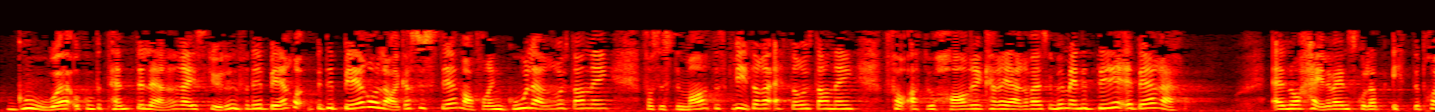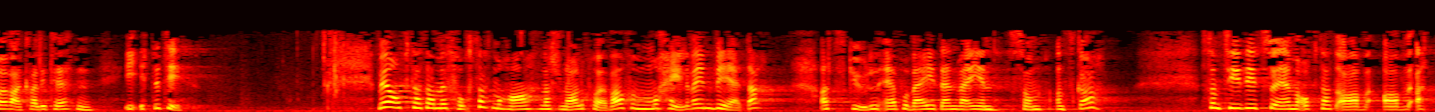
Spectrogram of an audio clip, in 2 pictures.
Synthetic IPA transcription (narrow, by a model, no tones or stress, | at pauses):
ɡuːəʔɔkʰʊmpət̪ʰɛnt̪əlæːʁəʁəɪskʉːlən̩fɔd̪ɛːbeːʁəd̪ɛbeːɾəɔlɑːɡɑsʏst̪eːməɾfɔʁæɪnɡuːlæːʁəʁʉːt̪̚d̪ɑnːɪŋfɔʁsʏst̪əmɑːt̪ɪskʋiːd̪əʁəʔɛt̪ːəɾʉːt̪̚d̪ɑnːɪŋfɔɾɑ̰t̪̚d̪ʉhɑɾkʰɑʁɪæːɾəʋæɪskuːmɛmæɪnəd̪ɛbeːʁə | ʔɛnːɔhæɪləʋæɪənskʉləɪt̪ːəpʰʁøːʋɑkʰʋɑlɪt̪ʰeːt̪n | ɪʔɪt̪ːət̪ʰiː | mɛæɾɔpt̪ʰɑt̪ːɑt̪mɛfɔʁt̪sɑt̪ːmɔɦɑːnɑʃʊnɑːləpʰɾøːʋəɾfɔmɛmɔhæɪləʋæɪənʋeːd̪ɑʔɑt̪skʉːlən̩ʔæɾpʰɔʋæɪd̪ɛnʋæɪənsɔmɑnskɑ | sɑmt̪ʰiːd̪ɪsɔæɾmɛʔɔpt̪ʰɑt̪ːɑʋɑʋɑt̪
